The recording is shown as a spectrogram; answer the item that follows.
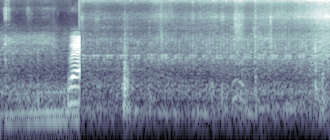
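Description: Car engine idling, heard inside the cabin as a steady low hum for about the first second. The sound then cuts to quieter surroundings with one short click.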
